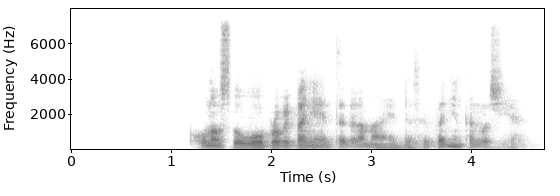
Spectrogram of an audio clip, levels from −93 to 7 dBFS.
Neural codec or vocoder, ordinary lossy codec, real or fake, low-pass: codec, 16 kHz, 0.5 kbps, X-Codec, WavLM features, trained on Multilingual LibriSpeech; none; fake; 7.2 kHz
